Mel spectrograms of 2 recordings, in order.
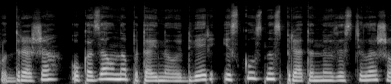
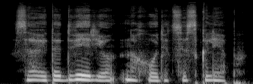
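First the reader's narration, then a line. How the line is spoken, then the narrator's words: Whisper. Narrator (Russian): прошептал он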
